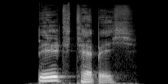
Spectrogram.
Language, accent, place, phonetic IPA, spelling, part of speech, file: German, Germany, Berlin, [ˈbɪltˌtɛpɪç], Bildteppich, noun, De-Bildteppich.ogg
- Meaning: tapestry (a heavy woven cloth with decorative pictorial designs, normally hung on walls.)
